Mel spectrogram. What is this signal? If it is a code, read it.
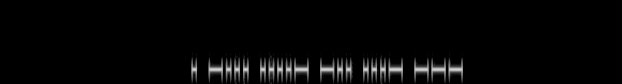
Morse code, heard as a keyed tone, about 27 wpm, 700 Hz. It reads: EB4DVO
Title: DXCC-100 Call Signs - 6 Characters - 28wpm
